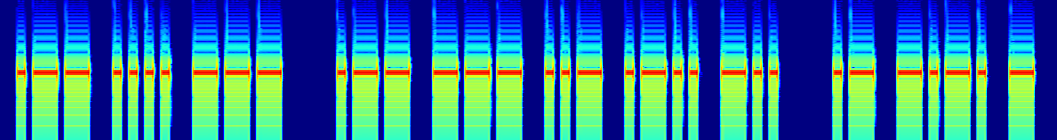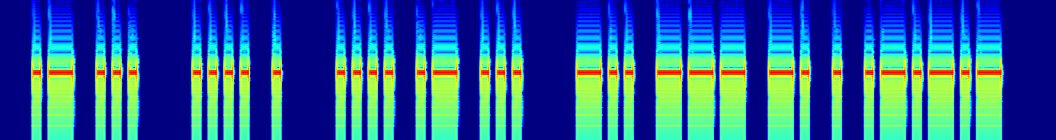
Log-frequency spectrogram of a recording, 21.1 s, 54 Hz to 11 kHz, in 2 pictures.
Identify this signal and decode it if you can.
Morse code, heard as a keyed tone, about 16 wpm, 700 Hz. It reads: WHO WOULD ACT AS HE HAS DONE.
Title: Sentences from Top 1000 Words - Review Part 1 - 15wpm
